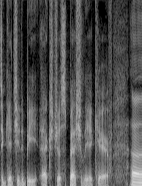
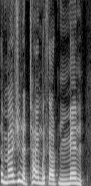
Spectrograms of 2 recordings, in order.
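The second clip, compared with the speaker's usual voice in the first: put-on whiny voice, higher and louder; 4 dB louder than usual. Retelling a video of Jordan Peterson: imitating Jordan Peterson whining. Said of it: "that whiny video where he's like".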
